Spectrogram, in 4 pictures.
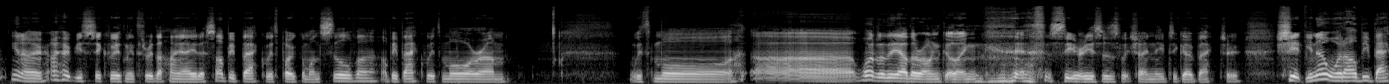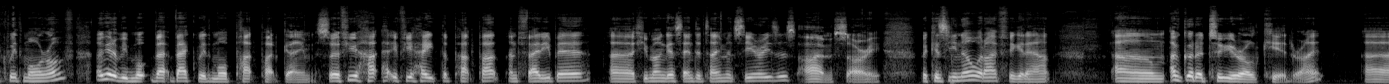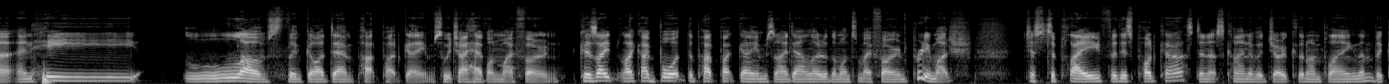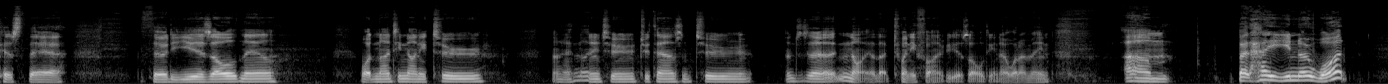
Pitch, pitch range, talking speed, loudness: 140 Hz, 125-160 Hz, 185 wpm, -20 LUFS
